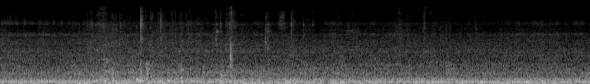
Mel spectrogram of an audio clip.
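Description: A train starts moving and its wheels begin rolling on the rails.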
